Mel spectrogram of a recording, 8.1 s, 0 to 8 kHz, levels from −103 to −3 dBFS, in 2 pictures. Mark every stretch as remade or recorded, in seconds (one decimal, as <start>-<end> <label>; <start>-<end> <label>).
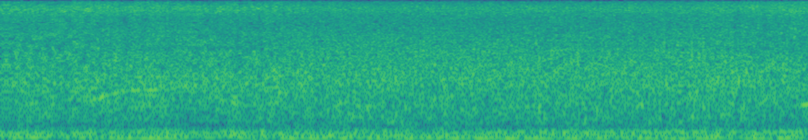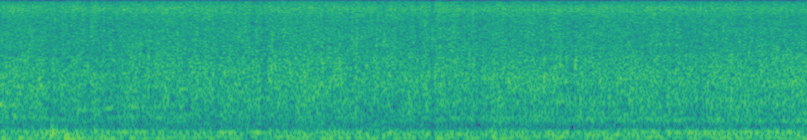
0.0-0.5 remade; 0.5-0.9 recorded; 0.9-1.4 remade; 1.4-8.1 recorded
